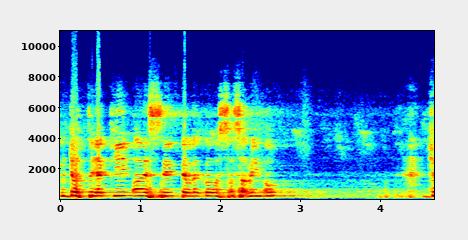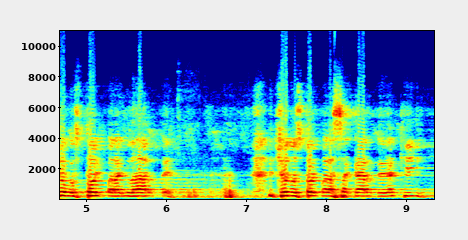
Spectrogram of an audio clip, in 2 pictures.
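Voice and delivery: measured reproach with long pauses; preacher voicing a grave God; solemn divine voice. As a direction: speak gravely as God, letting each phrase land. Voices God addressing Sabino.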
